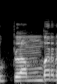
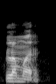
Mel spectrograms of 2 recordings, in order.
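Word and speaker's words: plumber: देखिए, एक अगला शब्द है ये, इसको प्लम्बर नहीं पढ़ा जाता है, प्लम्बर नहीं पढ़ा जाता है। यहाँ पे बी जो है साइलेंट है, इसको बोला जाता है प्लमर। हम लोग लगभग बहुत सारे लोग हैं ऐसे जो इसको गलत प्रोनाउंसिएशन इसका करते हैं। इसका जो सही प्रोनाउंसिएशन है वो है प्लमर।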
